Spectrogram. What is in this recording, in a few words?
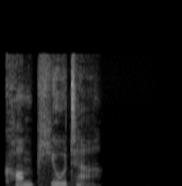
alphabet de native computer, C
